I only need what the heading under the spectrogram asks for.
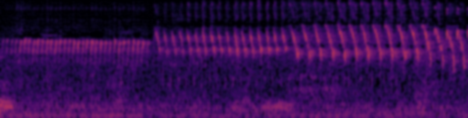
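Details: Canary song heard faintly against background noise: a steady high buzzy trill shifting into a faster series of rapidly repeated notes.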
